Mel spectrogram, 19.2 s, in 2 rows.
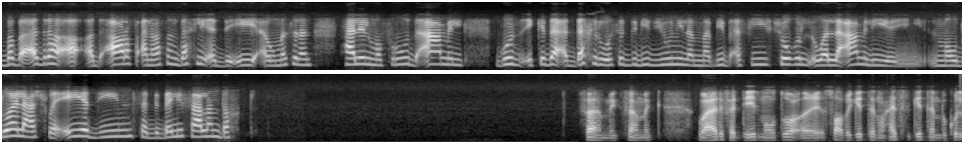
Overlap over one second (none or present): none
